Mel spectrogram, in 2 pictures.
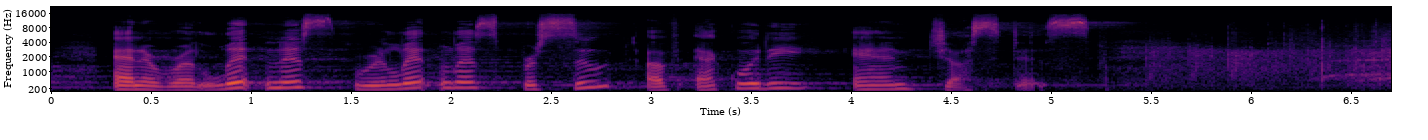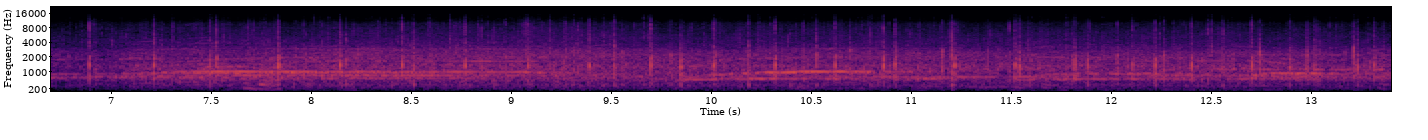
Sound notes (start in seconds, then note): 5.4 audience applauds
